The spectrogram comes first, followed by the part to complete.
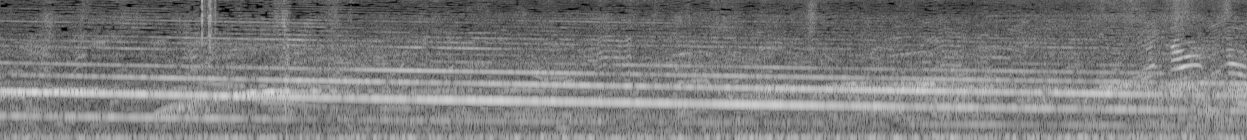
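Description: A vehicle siren sounding one long wail whose pitch slowly falls, with short rising swoops over it and a steady deep rumble underneath.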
